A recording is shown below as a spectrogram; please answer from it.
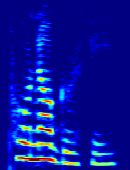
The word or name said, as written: pornography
